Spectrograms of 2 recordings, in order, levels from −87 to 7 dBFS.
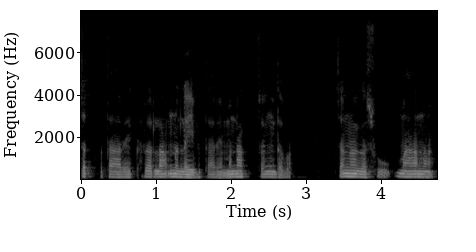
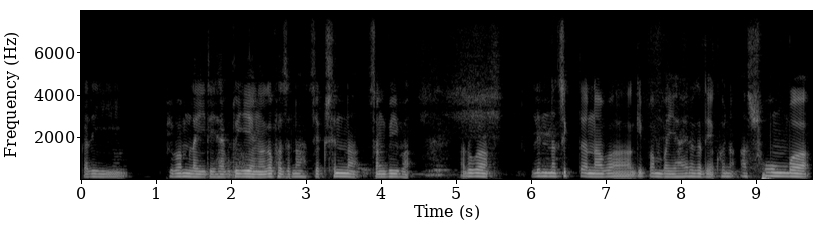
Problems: none marked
